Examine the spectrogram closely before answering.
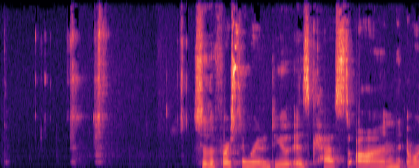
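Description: Wooden knitting needles click softly together.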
